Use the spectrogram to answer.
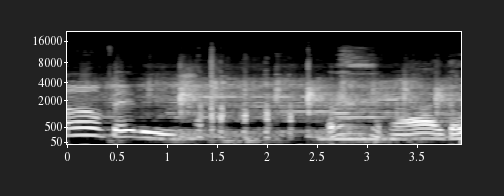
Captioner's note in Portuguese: risos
